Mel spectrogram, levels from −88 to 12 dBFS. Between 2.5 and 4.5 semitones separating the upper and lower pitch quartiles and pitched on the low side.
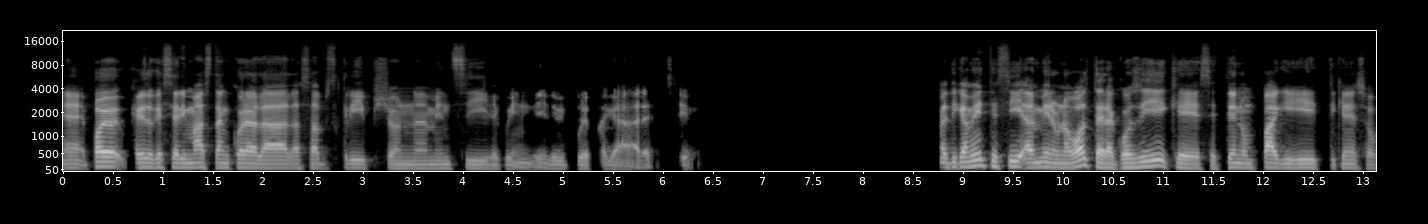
Yes: average, 2.8 semitones; low, 115 Hz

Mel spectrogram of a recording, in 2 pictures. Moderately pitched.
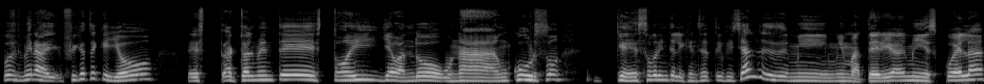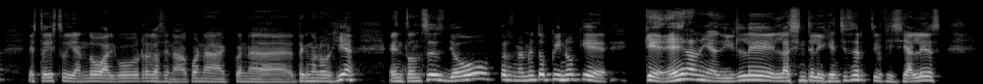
Yes: medium, 180 Hz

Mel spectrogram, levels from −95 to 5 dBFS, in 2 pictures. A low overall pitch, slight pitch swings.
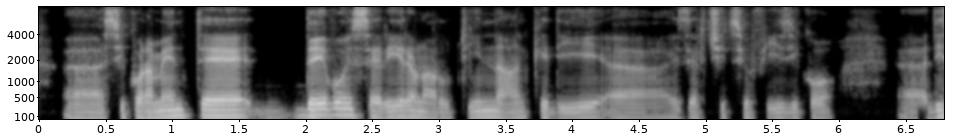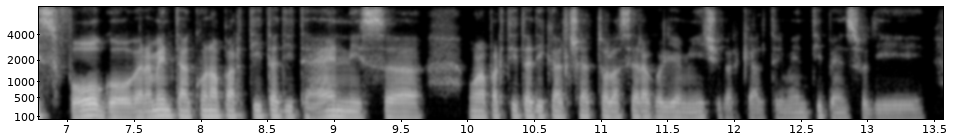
No: very low, 95 Hz; average, 3.1 semitones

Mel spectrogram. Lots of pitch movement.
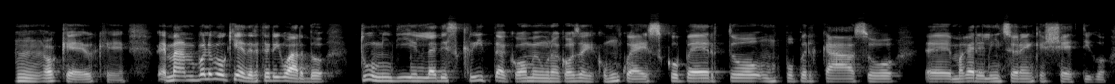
No: average, 2.7 semitones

